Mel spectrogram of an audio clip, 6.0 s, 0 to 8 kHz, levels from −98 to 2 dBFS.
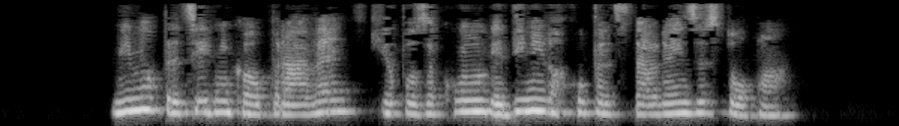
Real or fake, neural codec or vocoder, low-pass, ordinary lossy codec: fake; codec, 16 kHz, 1.1 kbps, Voila-Tokenizer; 7.2 kHz; MP3, 32 kbps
